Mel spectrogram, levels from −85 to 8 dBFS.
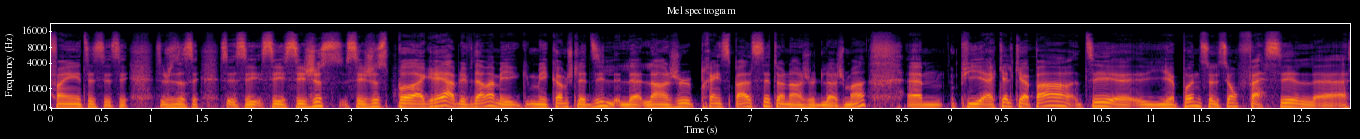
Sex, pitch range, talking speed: male, 95-115 Hz, 215 wpm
